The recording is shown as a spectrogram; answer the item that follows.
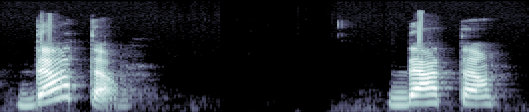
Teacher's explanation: the first a is stressed therefore you have to stretch its pronunciation say it louder and more clearly than the other a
